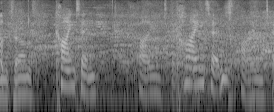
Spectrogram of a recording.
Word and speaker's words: Kyneton: Kyneton. Kyneton. Kyneton. How do you spell that?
